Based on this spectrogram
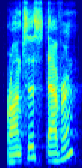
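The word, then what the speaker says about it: Fraunces Tavern: and what's it called francis tavern that's right francis tavern and it's spelled it's not spelled like francis i feel like people are gone it's f-r-a-u-n-c-e-s tavern right and it is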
